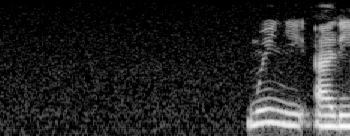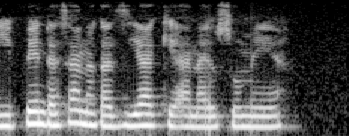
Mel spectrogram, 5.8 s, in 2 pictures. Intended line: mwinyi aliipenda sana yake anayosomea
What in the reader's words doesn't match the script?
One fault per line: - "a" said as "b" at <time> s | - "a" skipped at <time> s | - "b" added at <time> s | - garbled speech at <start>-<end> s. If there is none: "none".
- "kazi" added at 3.7 s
